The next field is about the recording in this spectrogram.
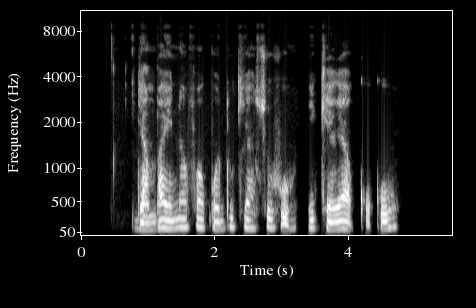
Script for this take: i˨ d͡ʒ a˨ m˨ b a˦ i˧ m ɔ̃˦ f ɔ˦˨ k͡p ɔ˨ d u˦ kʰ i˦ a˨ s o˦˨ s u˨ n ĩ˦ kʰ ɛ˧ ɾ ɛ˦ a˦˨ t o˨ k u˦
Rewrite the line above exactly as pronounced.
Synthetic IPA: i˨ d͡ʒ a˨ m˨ b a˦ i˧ n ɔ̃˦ f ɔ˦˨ k͡p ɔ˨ d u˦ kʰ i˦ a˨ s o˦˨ f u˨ n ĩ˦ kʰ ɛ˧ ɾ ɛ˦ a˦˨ k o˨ k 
